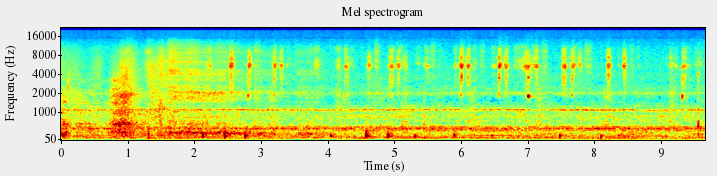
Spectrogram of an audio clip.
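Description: Pen scratching across paper in quick, uneven strokes while maths is worked out by hand, close and steady, with a faint background hum and no talk.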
